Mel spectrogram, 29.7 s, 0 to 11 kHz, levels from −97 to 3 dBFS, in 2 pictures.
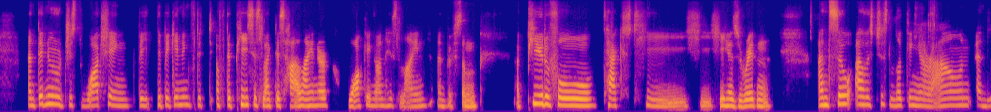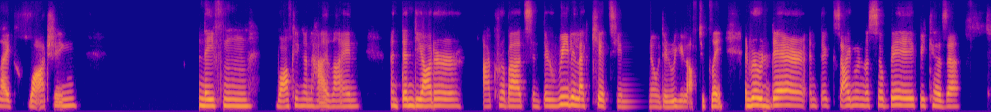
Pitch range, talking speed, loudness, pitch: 185-215 Hz, 150 wpm, -24 LUFS, 200 Hz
